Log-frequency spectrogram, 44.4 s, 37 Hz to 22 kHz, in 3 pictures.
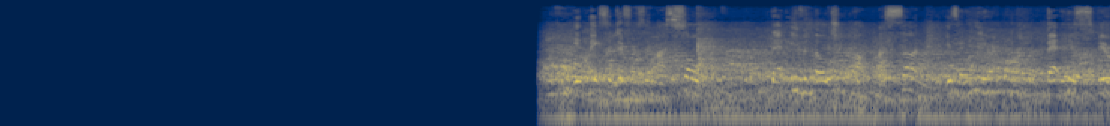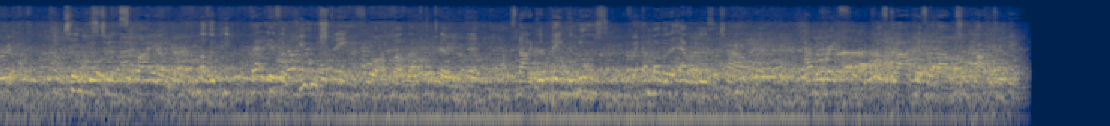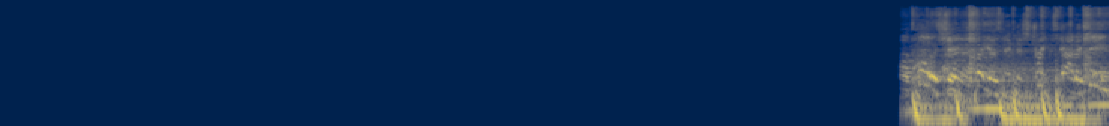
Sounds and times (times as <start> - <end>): Inside, large room or hall: 7.2 - 28.6, 41.6 - 44.3
Speech: 7.2 - 28.6.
